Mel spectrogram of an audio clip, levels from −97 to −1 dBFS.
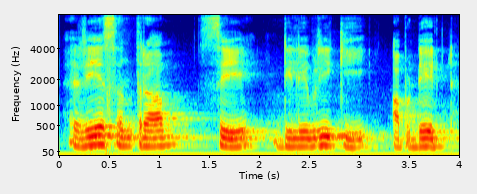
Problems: none marked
